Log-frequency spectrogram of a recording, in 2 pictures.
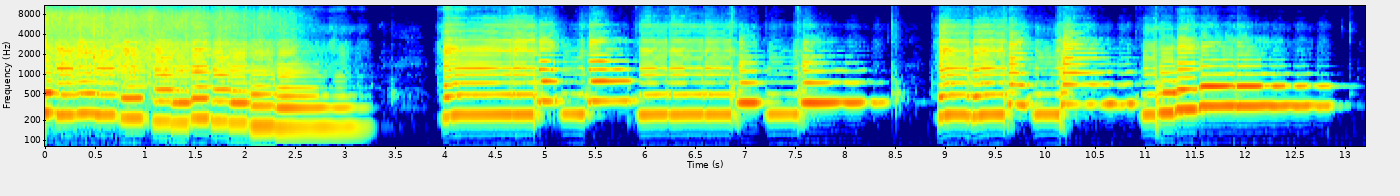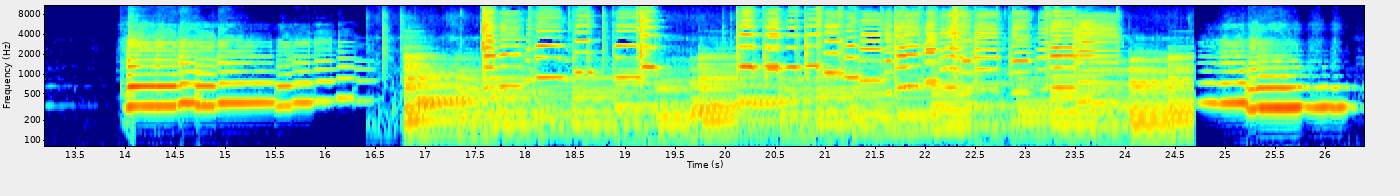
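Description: Jazz saxophone playing melodic phrases on its own, broken by short pauses. About seventeen seconds in, fuller chordal accompaniment joins for several seconds, then the saxophone carries on alone.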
